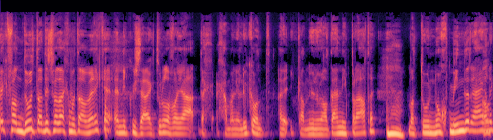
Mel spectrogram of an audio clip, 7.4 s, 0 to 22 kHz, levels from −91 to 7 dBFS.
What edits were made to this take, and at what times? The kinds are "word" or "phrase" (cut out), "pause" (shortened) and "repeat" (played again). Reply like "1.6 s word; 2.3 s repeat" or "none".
none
